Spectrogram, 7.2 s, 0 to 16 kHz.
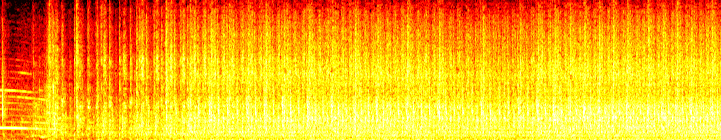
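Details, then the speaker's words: Troy Bilt front-wheel-drive mulching mower, old Briggs & Stratton Quantum Power 4 HP engine, after carburetor overhaul for gas leak and no-start. Catches on a partial first pull, then settles into a steady, even run with a firm low beat: normal start and idle. "I didn't even give it a full pull and it started right up. So this engine starts right up. There's no problem with it."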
